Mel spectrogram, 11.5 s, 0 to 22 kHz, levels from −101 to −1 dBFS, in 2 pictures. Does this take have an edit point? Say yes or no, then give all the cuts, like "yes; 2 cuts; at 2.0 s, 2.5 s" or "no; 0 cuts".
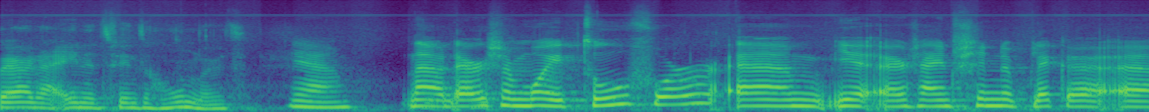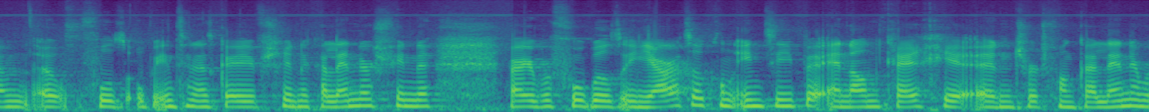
yes; 1 cut; at 1.3 s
